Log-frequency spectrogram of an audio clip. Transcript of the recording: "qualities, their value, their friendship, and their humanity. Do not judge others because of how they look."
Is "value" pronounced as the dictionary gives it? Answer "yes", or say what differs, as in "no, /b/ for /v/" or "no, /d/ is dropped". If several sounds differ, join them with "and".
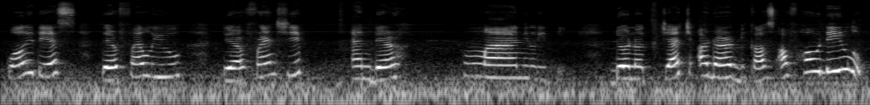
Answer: no, /f/ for /v/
